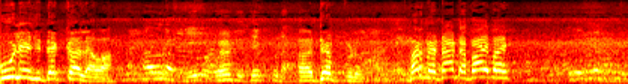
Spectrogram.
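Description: Men and boys talk and shout nearby in a crowd.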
